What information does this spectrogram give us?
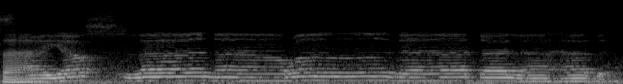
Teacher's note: Saya nya tipis dulu. Saya naron ikhfa, ada ziyadatul gunnah. Gunnahnya, dengungnya ditahan sedikit.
